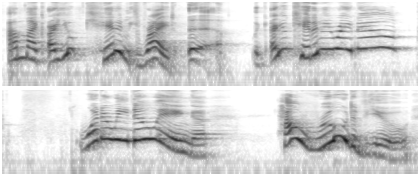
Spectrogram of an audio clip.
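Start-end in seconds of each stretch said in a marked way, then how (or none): 0.5-1.4 outraged disbelief. Retold or imitated. Reader outraged at rude character. 2.7-8.2 high-pitched, loud scolding, stretched out; incredulous outrage. Real, not acted. Reader scolding a disrespectful character, outraged.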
